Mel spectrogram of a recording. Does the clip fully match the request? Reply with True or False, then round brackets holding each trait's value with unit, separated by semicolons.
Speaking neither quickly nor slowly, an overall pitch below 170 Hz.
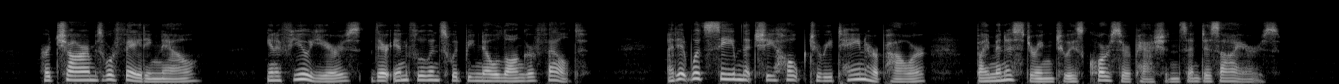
False (165 wpm; 175 Hz)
